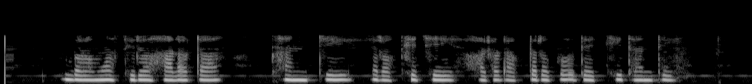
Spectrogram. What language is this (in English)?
Odia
